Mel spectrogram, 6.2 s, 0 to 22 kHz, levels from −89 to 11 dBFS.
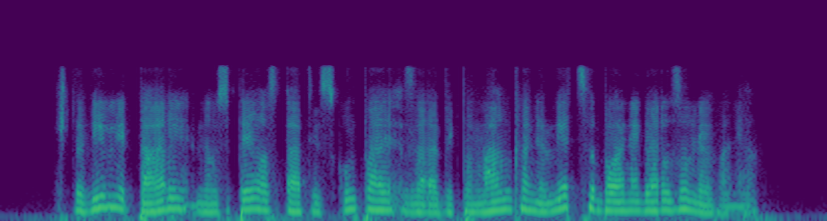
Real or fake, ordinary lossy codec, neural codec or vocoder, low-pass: fake; none; codec, 16 kHz, 1 kbps, FreqCodec, smaller model; 7.2 kHz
